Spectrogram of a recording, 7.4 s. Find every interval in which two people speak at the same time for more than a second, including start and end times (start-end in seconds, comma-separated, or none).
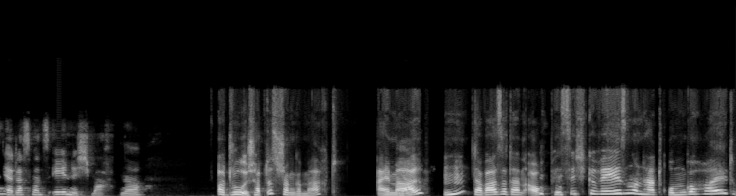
none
